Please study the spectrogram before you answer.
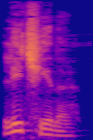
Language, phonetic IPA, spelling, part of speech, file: Russian, [lʲɪˈt͡ɕinə], личина, noun, Ru-личина.ogg
- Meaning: 1. mask 2. pretense, disguise 3. scutcheon, keyplate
